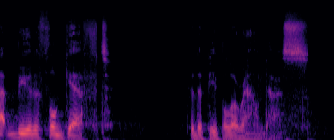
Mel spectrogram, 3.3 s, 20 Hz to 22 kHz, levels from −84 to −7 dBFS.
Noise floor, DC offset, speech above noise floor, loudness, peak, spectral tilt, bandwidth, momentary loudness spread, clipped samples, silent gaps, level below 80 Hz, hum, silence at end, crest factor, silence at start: -76 dBFS; under 0.1%; 32 dB; -45 LUFS; -26 dBFS; -4 dB/octave; over 20 kHz; 11 LU; under 0.1%; none; -64 dBFS; none; 0.25 s; 18 dB; 0 s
